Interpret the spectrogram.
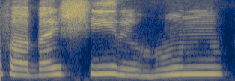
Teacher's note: فبشر را کو ہیوی نہیں کیجیے گا کیونکہ را سے پہلے شین کے نیچے کسرہ ہے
